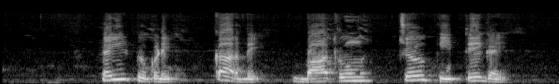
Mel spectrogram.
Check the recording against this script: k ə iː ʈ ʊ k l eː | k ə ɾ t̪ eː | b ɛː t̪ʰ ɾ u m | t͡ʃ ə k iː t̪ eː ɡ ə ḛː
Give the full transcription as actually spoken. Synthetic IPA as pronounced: k ə iː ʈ ʊ k ɽ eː | k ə ɾ d̪ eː | b aː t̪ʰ ɾ uː m | t͡ʃ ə k iː t̪ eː ɡ ə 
